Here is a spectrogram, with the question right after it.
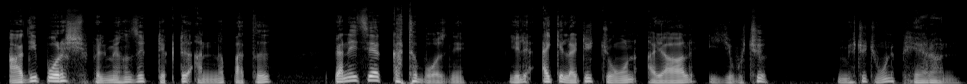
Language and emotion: Kashmiri, sad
